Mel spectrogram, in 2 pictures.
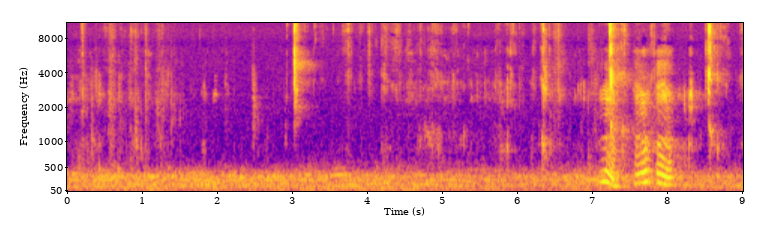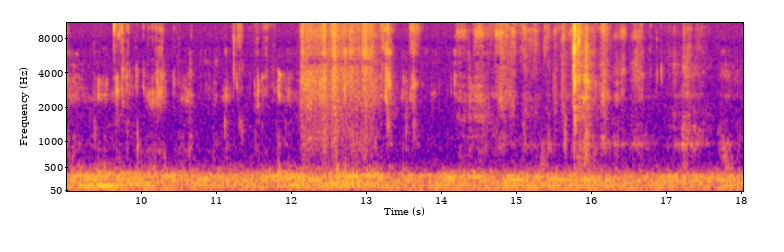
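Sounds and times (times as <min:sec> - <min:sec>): person chewing crunchy food: 0:00.0 - 0:07.6, 0:08.2 - 0:18.0.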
